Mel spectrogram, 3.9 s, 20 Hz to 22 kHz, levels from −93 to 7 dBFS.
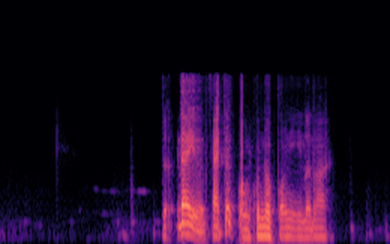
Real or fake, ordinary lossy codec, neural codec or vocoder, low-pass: fake; MP3, 96 kbps; codec, 16 kHz, 0.5 kbps, X-Codec, HuBERT features, trained on general audio; 7.2 kHz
